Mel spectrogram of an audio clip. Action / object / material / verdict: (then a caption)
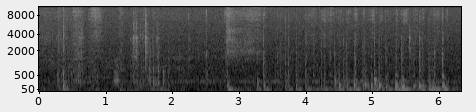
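tap / cardboard box / cardboard / none. Fingertips tap and patter on the lid of a large, hollow, printed white cardboard hair dryer box lying flat. The taps land in irregular, quickening flurries of short, dull, low thumps with a hollow body. Each thump dies away almost at once over a faint, steady bright hiss.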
